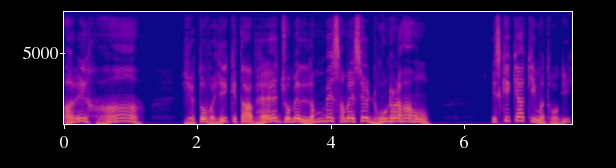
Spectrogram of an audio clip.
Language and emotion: Hindi, surprised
